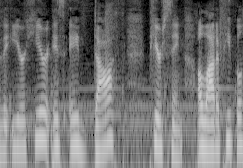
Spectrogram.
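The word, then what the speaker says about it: daith: The ridge on the inside of the ear here is a doth piercing.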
